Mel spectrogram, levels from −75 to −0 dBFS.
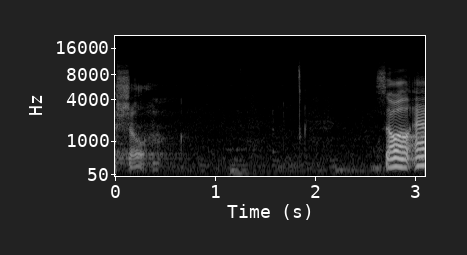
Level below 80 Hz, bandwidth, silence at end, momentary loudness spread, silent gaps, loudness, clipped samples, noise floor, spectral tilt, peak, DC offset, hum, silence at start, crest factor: -70 dBFS; 18 kHz; 0 s; 28 LU; none; -26 LUFS; under 0.1%; -57 dBFS; -3 dB/octave; -8 dBFS; under 0.1%; none; 0 s; 22 dB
